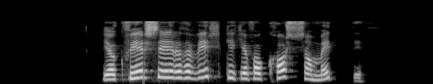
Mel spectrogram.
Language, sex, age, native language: Icelandic, female, 40-49, Icelandic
